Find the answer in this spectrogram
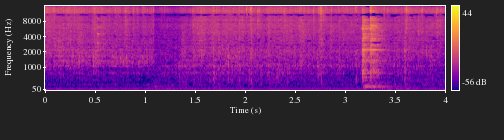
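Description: Beaten egg sizzling in a hot cast iron skillet, with a short metallic clank of a slotted metal spatula against the pan about three seconds in.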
